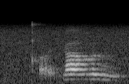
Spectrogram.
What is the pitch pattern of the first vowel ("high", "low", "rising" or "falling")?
low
